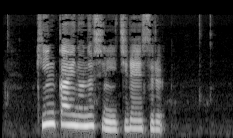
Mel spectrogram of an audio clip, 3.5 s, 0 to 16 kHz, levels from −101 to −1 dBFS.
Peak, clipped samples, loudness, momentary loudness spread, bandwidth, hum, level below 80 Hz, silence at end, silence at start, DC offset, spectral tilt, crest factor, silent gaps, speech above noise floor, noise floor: -8 dBFS; under 0.1%; -22 LUFS; 14 LU; 11.5 kHz; none; -66 dBFS; 1.05 s; 0.55 s; under 0.1%; -4 dB/octave; 18 dB; none; 42 dB; -64 dBFS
